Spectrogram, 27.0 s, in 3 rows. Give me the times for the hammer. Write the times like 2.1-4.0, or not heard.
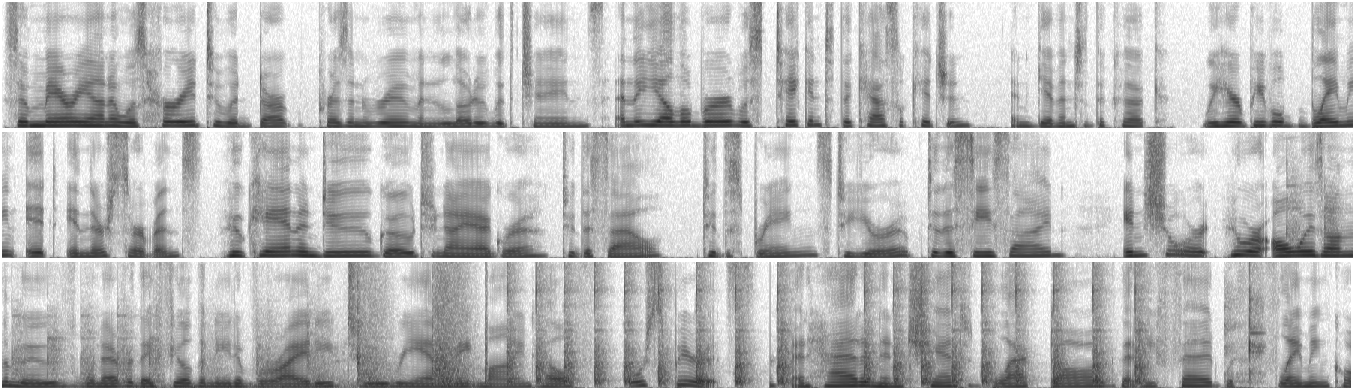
17.5-26.4.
